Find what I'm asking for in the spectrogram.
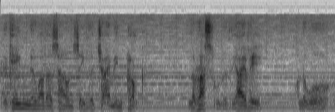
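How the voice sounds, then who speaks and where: An actor playing an earnest, polite gentleman doctor who narrates and speaks in a radio drama, measured and courteous. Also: on the low side, over music, close to an everyday voice. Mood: brooding, suspenseful.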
